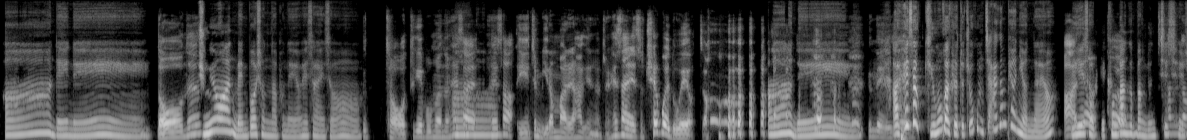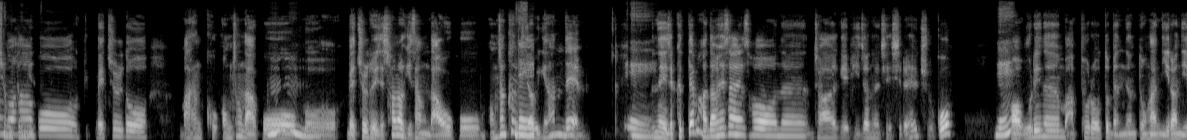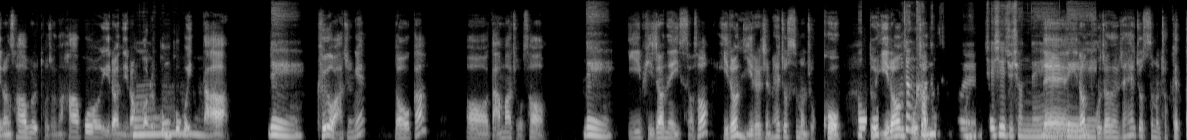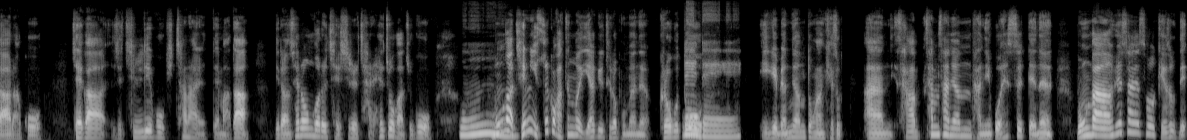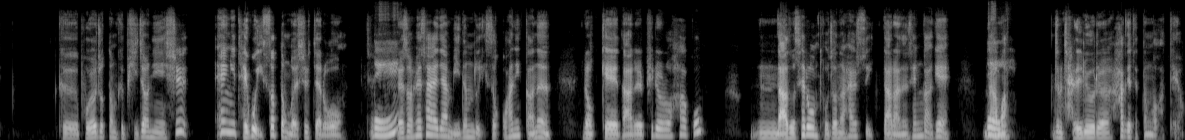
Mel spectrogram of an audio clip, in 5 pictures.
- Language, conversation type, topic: Korean, podcast, 직장을 그만둘지 고민할 때 보통 무엇을 가장 먼저 고려하나요?
- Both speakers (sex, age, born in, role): female, 45-49, South Korea, host; male, 25-29, South Korea, guest
- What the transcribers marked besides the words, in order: tapping; laugh; lip smack; in English: "vision을"; in English: "vision에"; "해줬으면" said as "해줬으먼"; background speech; other background noise; in English: "vision이"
